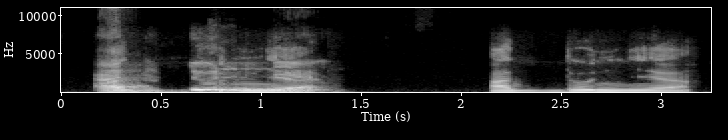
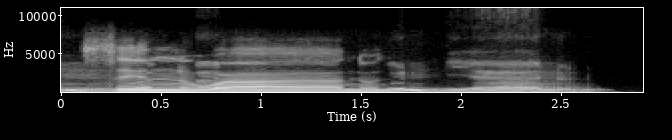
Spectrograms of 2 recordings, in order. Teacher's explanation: Dia dibaca jelas nunnya, bukan dileburkan. Para ulama sepakat untuk membacanya secara jelas karena satu kata. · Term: idhar mutlak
